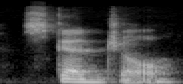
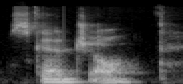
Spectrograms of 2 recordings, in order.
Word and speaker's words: schedule: the whole sound and the way to make an L at the ends of words is to make sure that you have a little bit of an O or a schwa Samba for it all all my tongue does still lift and touch behind my teeth but the back of my tongue stays in that position for the sound schedule schedule you'd probably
